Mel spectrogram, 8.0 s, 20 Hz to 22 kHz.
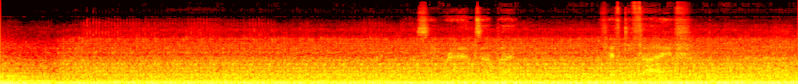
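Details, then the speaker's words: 2012 Peterbilt 386, Paccar MX13 diesel, 13-speed manual, 1.2 million miles, almost 26,000 hours, just started: deep, steady idle with an even low thrum, no knocking, rattles or hunting; good oil pressure, runs good. "It certainly sounds good. Hours, 25,000, almost 26,000, 1.2 million miles, getting up there, but it runs good."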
